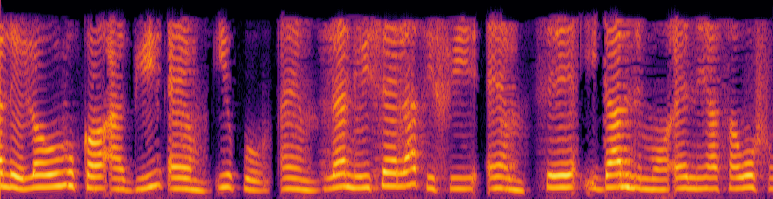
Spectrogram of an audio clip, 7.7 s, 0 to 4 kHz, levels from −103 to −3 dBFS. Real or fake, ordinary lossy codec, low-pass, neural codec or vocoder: fake; AAC, 16 kbps; 3.6 kHz; codec, 16 kHz, 0.7 kbps, FocalCodec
